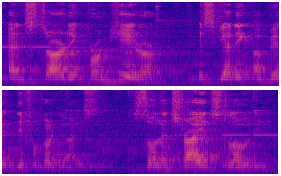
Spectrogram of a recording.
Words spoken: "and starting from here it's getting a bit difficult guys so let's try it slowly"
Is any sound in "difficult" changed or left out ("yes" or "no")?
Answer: no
